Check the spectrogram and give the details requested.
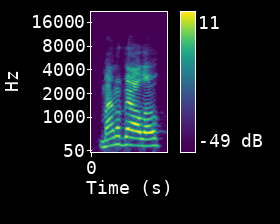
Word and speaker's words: Montevallo: Montevallo.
